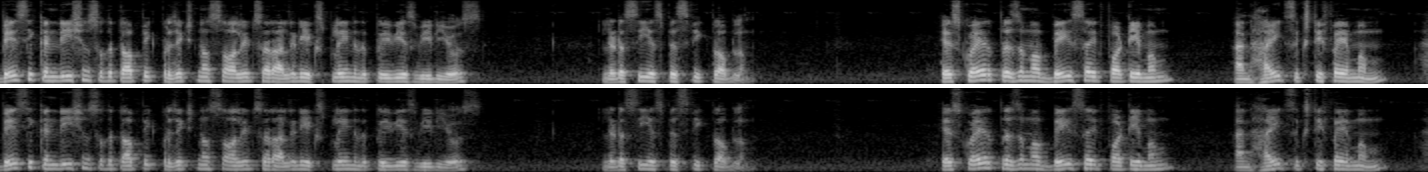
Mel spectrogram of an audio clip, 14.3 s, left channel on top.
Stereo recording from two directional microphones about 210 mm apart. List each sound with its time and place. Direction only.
0.0 s speech: 25° left (ahead or behind)
5.9 s speech: 25° left (ahead or behind)
9.4 s speech: 25° left (ahead or behind)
